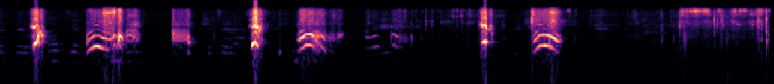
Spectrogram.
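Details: Three sharp hiccup bursts, each followed by voiced laughing or giggling, with faint background noise: hiccups interrupting laughter.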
